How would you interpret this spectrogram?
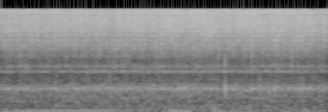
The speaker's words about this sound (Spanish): Mejor me pondré a hervir el agua para tomar un rico té de jengibre.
